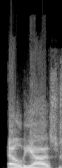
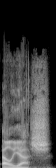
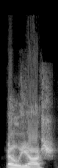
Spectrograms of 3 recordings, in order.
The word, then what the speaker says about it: Elias: uh let's announce that elias rose did i pronounce it right chewie uh so yeah my son's name is pronounced el yash so eliash yeah elias rose i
